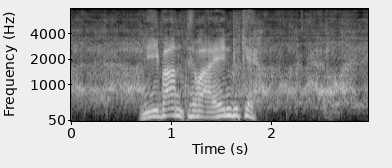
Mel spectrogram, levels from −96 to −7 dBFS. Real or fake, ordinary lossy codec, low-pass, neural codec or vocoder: fake; none; none; codec, 16 kHz, 4.8 kbps, FACodec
